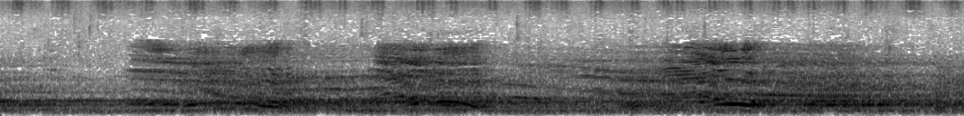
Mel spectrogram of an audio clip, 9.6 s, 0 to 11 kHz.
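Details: Red deer in rut season, Poland, 2020: three deep, hoarse, harmonic roars, each about one to two seconds long, rising then falling, over a steady high-pitched pulsing insect-like chirr in the background.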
